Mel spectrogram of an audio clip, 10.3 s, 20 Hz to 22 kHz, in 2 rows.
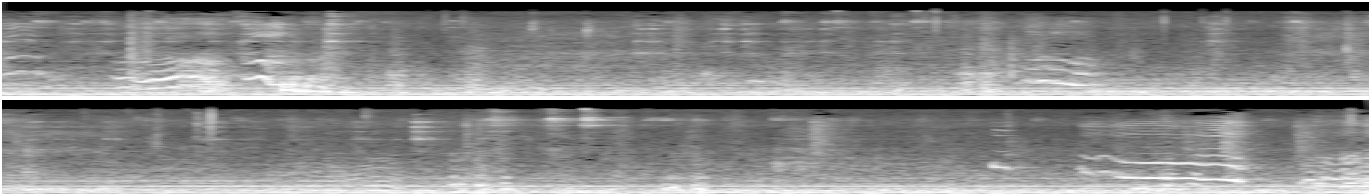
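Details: Newborn Lagotto Romagnolo puppies from a litter of eight, four males and four females, born September 25, 2014; thin, high squeaky whimpers that bend downward, heard around one, four and nine seconds over a steady low hum.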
